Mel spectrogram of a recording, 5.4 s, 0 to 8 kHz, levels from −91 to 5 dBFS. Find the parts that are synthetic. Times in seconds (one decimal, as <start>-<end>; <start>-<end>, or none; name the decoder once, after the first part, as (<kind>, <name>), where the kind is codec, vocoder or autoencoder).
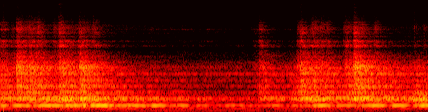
0.0-1.6 (autoencoder, DAC-VAE); 2.2-3.9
